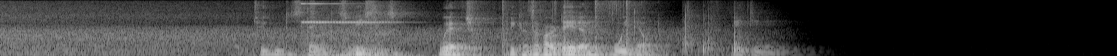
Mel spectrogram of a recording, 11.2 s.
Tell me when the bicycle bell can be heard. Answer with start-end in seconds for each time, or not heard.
3.0-4.0.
